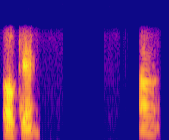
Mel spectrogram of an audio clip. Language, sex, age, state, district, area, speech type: Malayalam, male, 18-30, Kerala, Idukki, rural, conversation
